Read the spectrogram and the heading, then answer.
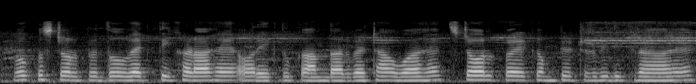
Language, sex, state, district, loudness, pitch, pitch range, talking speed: Hindi, female, Bihar, Araria, -22 LUFS, 190 Hz, 180-195 Hz, 180 wpm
